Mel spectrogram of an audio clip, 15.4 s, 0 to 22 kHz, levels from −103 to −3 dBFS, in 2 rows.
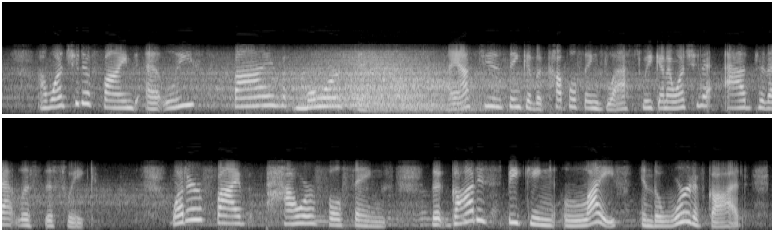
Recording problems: phone-call audio
traffic noise; loud; throughout; 6 dB below the speech

